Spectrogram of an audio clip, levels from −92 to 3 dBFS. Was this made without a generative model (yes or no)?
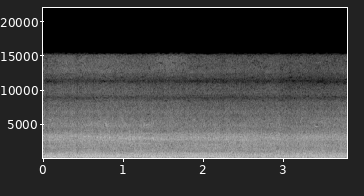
no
